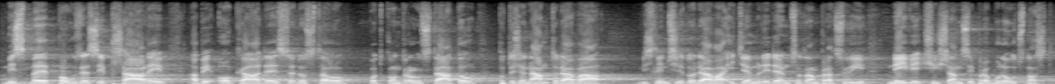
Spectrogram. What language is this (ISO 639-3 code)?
ces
